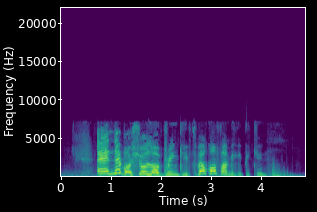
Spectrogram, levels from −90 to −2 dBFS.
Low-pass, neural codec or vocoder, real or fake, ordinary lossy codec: 7.2 kHz; none; real; AAC, 32 kbps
